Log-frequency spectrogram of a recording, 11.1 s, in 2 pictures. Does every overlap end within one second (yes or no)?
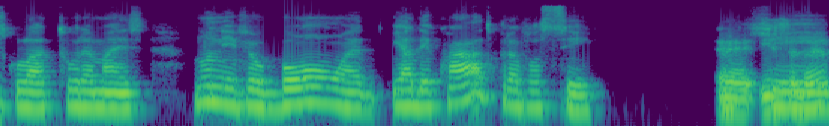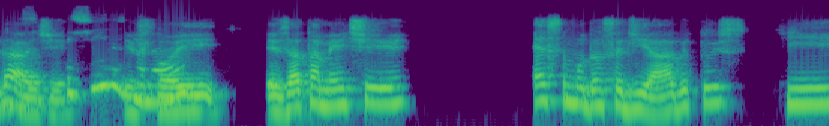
no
